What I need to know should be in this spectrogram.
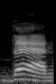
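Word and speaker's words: Vaan: Inte van eller van. Van. Så ska det nog uttalas.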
